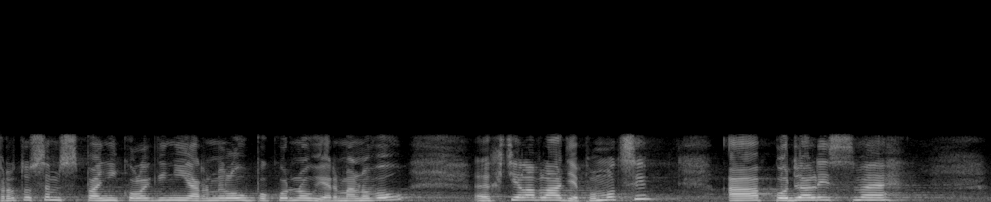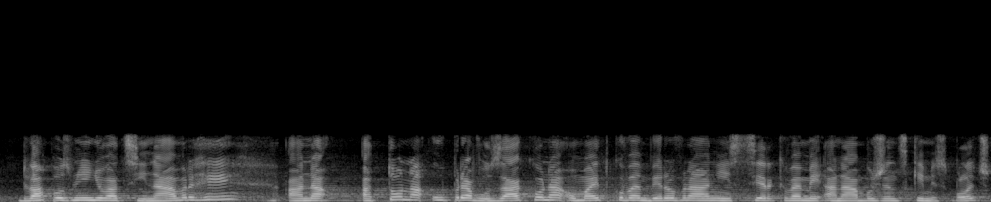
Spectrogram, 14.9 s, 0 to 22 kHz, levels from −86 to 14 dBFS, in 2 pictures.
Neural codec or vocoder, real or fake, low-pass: none; real; 7.2 kHz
